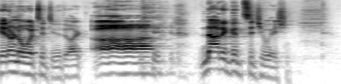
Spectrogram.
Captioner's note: laughs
